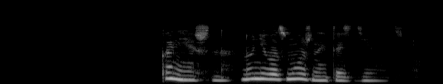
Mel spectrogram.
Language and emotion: Russian, sad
